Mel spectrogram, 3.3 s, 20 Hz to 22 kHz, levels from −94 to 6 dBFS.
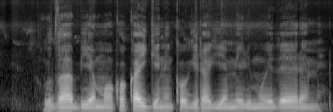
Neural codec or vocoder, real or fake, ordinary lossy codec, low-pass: none; real; none; none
